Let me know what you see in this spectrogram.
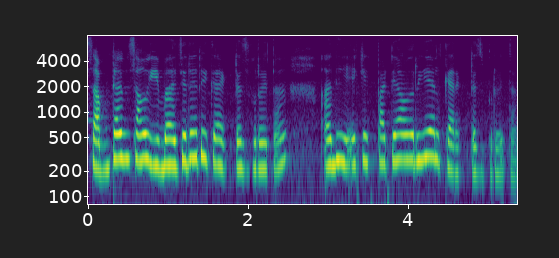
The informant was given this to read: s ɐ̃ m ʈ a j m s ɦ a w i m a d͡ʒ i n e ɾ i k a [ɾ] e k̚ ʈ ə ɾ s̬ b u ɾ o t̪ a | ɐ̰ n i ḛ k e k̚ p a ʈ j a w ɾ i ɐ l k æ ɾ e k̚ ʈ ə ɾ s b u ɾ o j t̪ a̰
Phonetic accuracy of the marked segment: correct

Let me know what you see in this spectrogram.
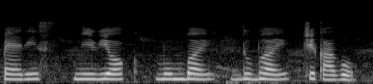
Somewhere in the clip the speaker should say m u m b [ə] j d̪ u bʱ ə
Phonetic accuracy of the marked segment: correct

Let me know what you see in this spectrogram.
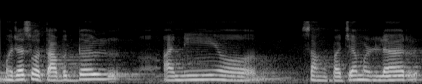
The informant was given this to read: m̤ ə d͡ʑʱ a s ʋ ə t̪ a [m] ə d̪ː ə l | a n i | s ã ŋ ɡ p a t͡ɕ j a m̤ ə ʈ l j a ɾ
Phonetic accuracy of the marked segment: incorrect: b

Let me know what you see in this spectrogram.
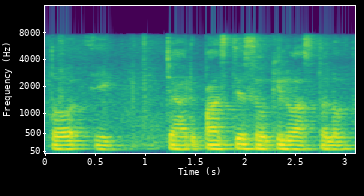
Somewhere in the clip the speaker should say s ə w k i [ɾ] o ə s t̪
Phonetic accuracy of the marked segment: incorrect: l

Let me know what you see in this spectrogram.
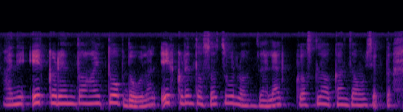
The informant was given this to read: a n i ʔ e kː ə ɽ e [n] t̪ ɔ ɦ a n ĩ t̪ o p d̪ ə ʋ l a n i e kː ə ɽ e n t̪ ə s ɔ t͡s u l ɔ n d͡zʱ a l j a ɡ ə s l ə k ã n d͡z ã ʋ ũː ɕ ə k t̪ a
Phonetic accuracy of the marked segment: correct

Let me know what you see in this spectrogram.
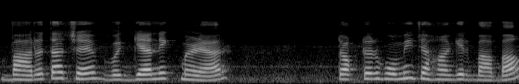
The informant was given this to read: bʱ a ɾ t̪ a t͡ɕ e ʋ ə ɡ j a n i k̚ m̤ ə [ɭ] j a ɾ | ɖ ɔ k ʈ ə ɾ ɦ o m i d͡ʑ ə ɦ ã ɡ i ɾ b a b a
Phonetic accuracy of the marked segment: correct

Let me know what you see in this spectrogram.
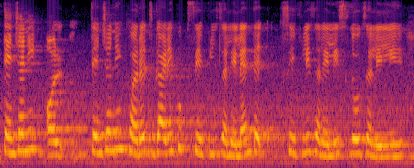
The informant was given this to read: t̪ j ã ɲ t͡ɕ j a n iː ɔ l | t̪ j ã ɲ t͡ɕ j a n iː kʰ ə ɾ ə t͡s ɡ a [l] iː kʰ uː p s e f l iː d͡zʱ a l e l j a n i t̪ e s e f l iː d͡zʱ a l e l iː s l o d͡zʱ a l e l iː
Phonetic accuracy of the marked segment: incorrect: ɽ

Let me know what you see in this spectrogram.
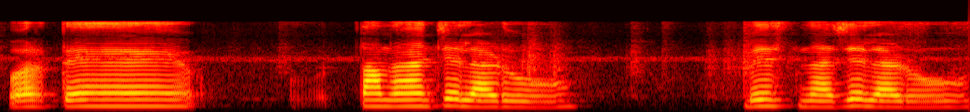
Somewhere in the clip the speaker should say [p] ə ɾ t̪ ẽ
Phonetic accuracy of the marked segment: correct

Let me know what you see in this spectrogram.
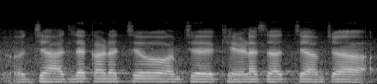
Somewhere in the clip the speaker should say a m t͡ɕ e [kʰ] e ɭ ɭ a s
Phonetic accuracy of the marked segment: correct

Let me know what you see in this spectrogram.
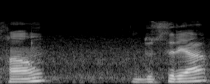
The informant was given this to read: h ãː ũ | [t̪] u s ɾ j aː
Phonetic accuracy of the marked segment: incorrect: d̪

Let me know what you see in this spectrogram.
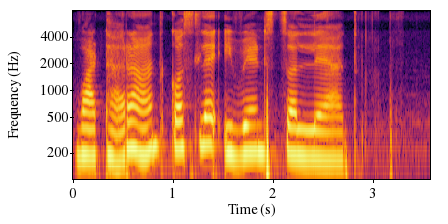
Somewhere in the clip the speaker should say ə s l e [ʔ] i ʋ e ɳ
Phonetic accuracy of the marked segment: correct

